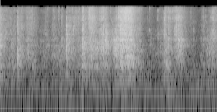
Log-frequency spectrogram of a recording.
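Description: Cardboard rustling and scraping with irregular small clicks as a piece of jewellery is worked out of a tight compartment of a cardboard advent calendar, with a short louder rustle a little past the middle.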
